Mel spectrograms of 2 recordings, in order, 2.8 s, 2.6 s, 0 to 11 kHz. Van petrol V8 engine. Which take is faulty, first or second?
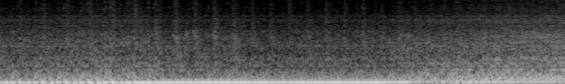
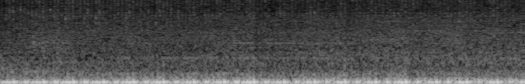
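first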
